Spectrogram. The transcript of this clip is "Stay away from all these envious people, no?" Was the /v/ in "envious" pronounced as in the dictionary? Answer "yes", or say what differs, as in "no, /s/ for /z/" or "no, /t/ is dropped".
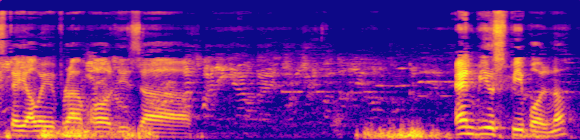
no, /b/ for /v/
